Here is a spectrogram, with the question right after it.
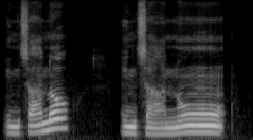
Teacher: आवाज़ नाक से होती हुई थोड़ी सी छिलती हुई आएगी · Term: नून गुन्ना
